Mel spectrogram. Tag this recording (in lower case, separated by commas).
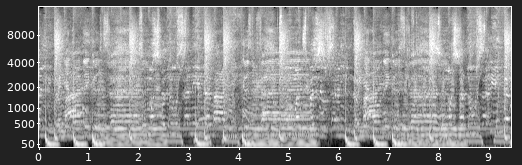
grunge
